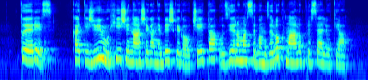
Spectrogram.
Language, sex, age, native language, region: Slovenian, female, 30-49, Slovenian, Carinthia region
